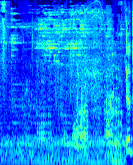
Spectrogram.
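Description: Anime soundtrack: tense background music over a steady low rumble, with the growl of a large monster approaching.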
